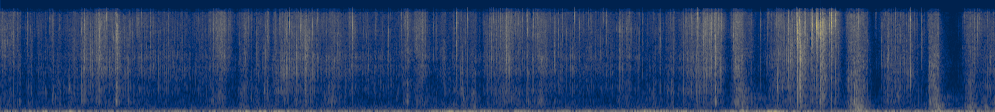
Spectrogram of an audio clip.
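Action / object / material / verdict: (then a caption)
scrape / soft fluffy slime pressed by hand / slime / none. Bare hands squeeze, knead and press a large mound of soft white fluffy slime against a white table. It makes a continuous stream of crinkly, crackling pops that are bright and dense, with sharper bursts near the end.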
